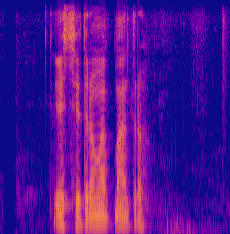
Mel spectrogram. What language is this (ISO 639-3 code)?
nep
